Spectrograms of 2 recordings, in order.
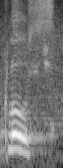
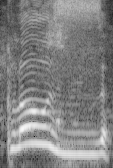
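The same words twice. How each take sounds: First: The word ends with a hissing s sound. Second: The word ends with a buzzing z sound. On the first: Being near to something. "S, s, like this" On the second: Shutting something such as a door. "The same word, but different pronunciation"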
